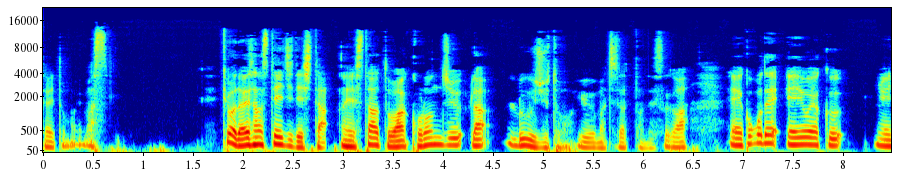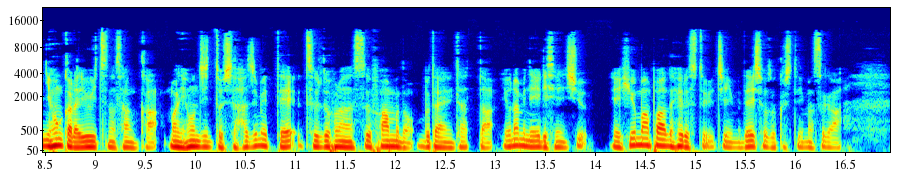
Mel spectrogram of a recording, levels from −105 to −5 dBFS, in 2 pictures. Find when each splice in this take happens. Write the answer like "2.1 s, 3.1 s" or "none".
none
